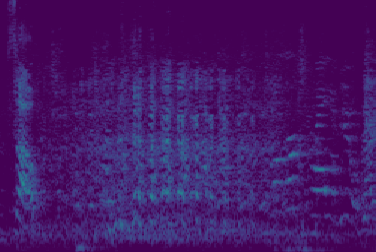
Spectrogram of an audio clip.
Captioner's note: audience laughing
